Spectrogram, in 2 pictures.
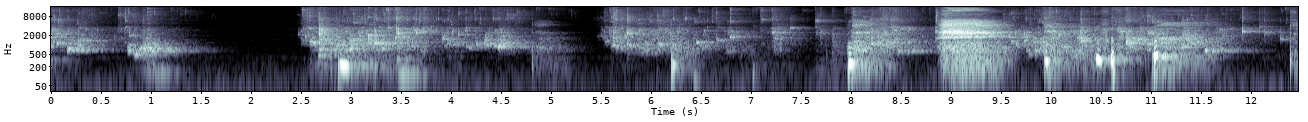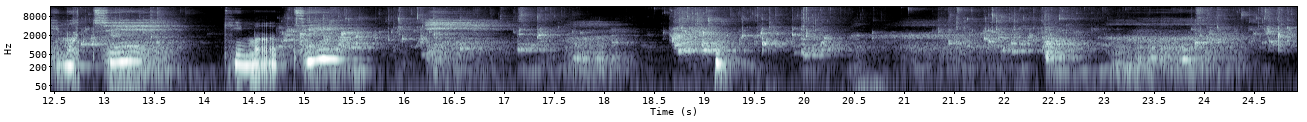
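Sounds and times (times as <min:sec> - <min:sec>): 
hot bath water sloshing and splashing as someone settles in: 0:00.0 - 0:01.4, 0:02.5 - 0:04.8, 0:05.5 - 0:13.8, 0:14.7 - 0:24.9
speech: 0:02.9 - 0:03.2, 0:14.3 - 0:15.6.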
